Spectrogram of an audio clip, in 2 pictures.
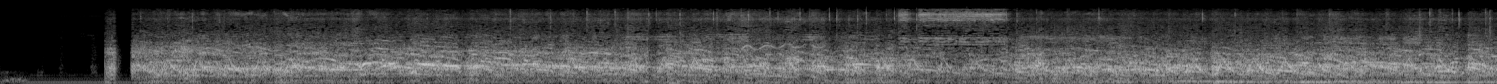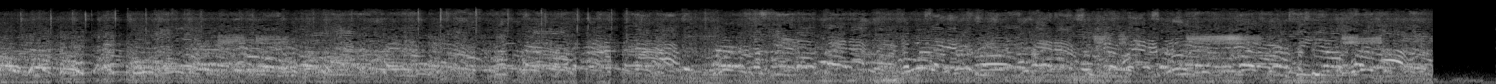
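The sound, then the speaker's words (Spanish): A large street crowd protesting against President Castillo chants and shouts slogans such as "fuera Castillo fuera" together, a dense, loud roar of many voices that carries on steadily for the whole half minute with no pauses. “fuera Castillo fuera, entre otros adjetivos e interjecciones o, sustantivos que le dan al presidente en esos carteles.”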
